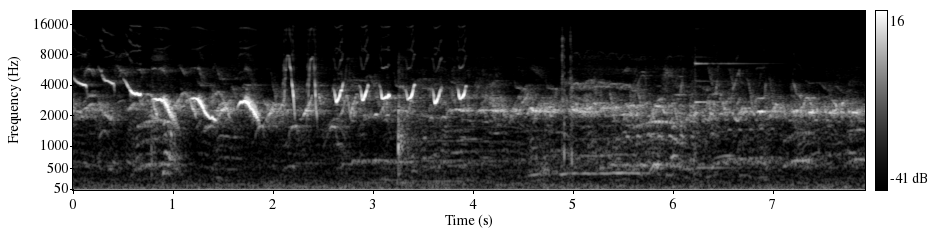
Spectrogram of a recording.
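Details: Greater green leafbird singing like a magpie-robin: a clear series of about ten loud, sharply slurred whistled notes, each dipping and rising, given roughly every third of a second, followed by softer chattering warbles.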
